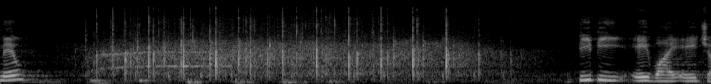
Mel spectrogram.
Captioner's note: applause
